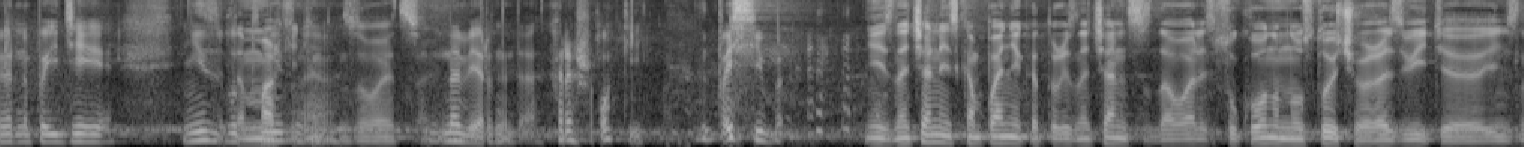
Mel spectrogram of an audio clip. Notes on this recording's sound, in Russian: Live в музее «Гараж». Этот выпуск записан в партнёрстве с Garage Radio.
